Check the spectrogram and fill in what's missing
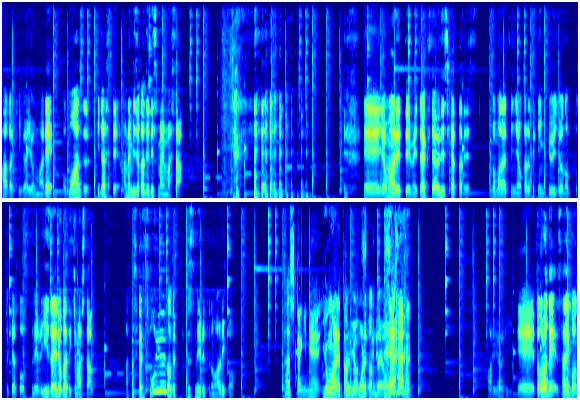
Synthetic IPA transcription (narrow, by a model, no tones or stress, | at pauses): haɡakʲiɡajo̞maɾe̞o̞mo̞azɨɸɯ̟̥kʲid̪aɕi̥t̪e̞̰hanamʲizɨɡad̪e̞t̪̬e̞ɕimaimaɕi̥t̪a̰ | eːjo̞maɾe̞t̪e̞me̞t͡ɕakɯ̟̥t͡ɕaɯ̟ɾe̞ɕi̥kat̪ːad̪e̞sɨ̥ | t̪o̞mo̞d̪at͡ɕiɲ̟iakaɾet̪akʲẽŋkʲɨ̟ːiʑo̞ːno̞pʰo̞d̪̥ːo̞kʲasɨ̥t̪oːsɨ̥sɨme̞ɾɯ̟iːzaiɾʲo̞ːɡad̪e̞kʲimaɕi̥t̪a̰ | at̪aɕi̥kaɲ̟iso̞ːjɯ̟ːno̞d̪e̞sɨsɨme̞ːɾɯ̟t̪ːeɯno̞aːɾʲika | t̪aɕi̥kaɲinejomaɾet̪aoɾʲijo̞maɾe̞t̪ãnd̪ajo̞ | aɾʲijoɾʲḭeːt̪o̞ko̞ɾo̞d̪e̞saiɡo̞n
